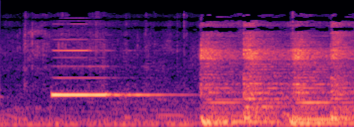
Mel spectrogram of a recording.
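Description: A single electronic beep, one steady tone about a second long, loud at first and then fading, followed a little past halfway by the music for a rhythmic gymnastics hoop routine starting up.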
